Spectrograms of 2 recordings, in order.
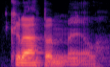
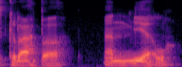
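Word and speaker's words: grappamiel: Now, if you were to move more eastward, you would find grappa male. That was butchered, but essentially it's grappa and miel.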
